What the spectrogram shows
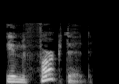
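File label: "infarcted", British English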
